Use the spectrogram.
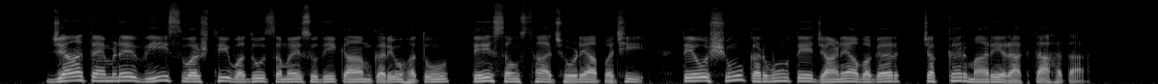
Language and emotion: Gujarati, sad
